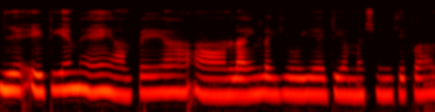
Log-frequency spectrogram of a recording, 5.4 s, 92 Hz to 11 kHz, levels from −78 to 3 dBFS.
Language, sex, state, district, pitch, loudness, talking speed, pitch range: Hindi, female, Uttar Pradesh, Deoria, 205 Hz, -45 LUFS, 155 wpm, 200-225 Hz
